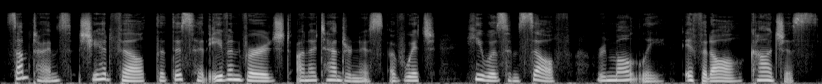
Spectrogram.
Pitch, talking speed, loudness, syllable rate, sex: 180 Hz, 160 wpm, -19 LUFS, 4.6 syllables/s, female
